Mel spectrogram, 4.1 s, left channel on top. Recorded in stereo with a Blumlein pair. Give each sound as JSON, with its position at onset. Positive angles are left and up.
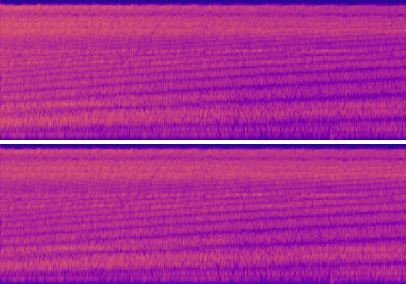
{"t": 0.0, "sound": "a drone", "azimuth_deg": 10}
